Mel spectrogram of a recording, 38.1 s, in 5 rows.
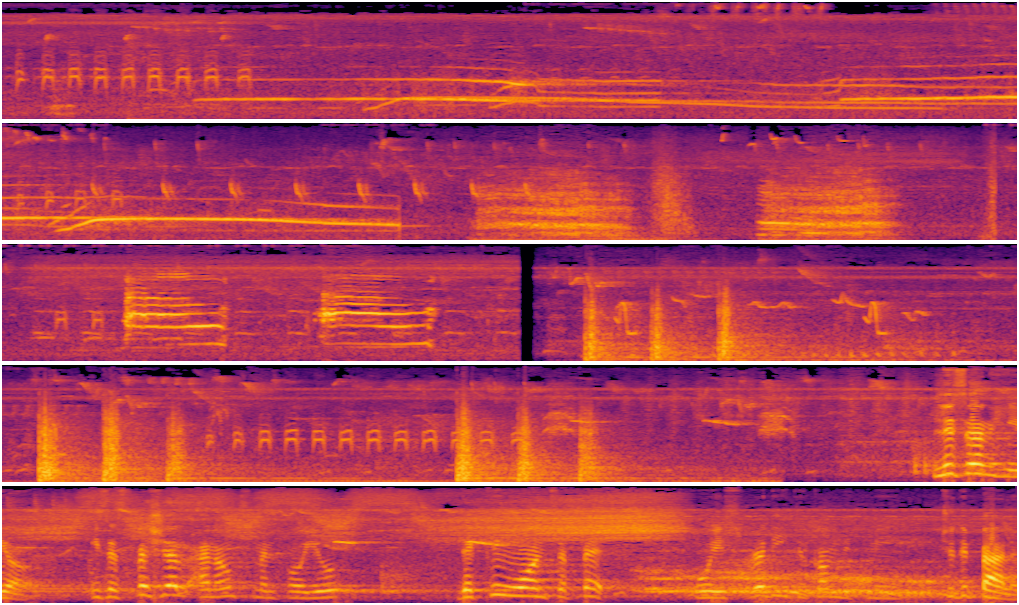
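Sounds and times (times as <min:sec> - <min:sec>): long gliding howl: 0:01.6 - 0:10.6
animal calls: 0:19.6 - 0:28.8.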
